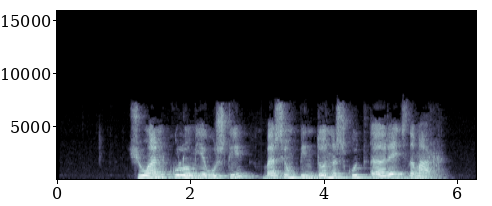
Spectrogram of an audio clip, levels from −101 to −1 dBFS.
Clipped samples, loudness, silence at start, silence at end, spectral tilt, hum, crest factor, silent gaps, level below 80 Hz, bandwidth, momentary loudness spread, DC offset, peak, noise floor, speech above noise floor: under 0.1%; -16 LUFS; 1.1 s; 0.55 s; -6.5 dB/octave; none; 16 dB; none; -58 dBFS; 7.6 kHz; 9 LU; under 0.1%; -2 dBFS; -77 dBFS; 62 dB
